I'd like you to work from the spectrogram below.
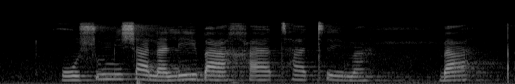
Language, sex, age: Northern Sotho, female, 21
